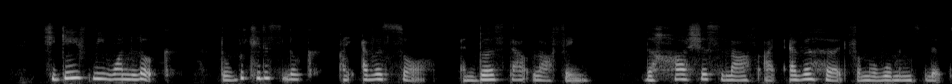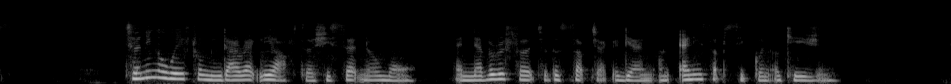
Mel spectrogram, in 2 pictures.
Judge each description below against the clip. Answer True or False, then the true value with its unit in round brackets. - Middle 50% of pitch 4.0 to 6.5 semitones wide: False (3.4 semitones)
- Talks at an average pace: True (145 wpm)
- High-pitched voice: True (210 Hz)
